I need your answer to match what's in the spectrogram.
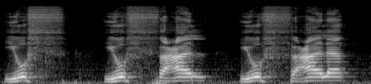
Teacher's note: ان يفعل ي اذا انتقلت الى الياء ضم الشفتين لانها مضمومه والفاء اخرج معها هواء لانها مهموسه وحرف الفاء مخرجه ضعيف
